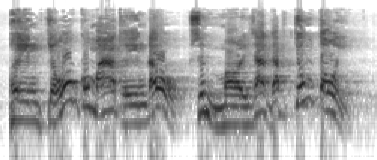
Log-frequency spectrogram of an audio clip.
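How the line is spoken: Angry demanding shout. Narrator (Vietnamese): La Liên A Tôn không sao nhịn được, bỗng giận dữ quát hỏi

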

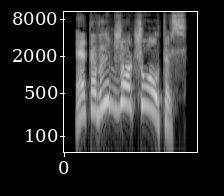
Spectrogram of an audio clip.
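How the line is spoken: Shouted into ear. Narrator (Russian): прокричал Харри в ухо человеку в желтом защитном шлеме

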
